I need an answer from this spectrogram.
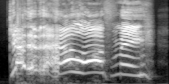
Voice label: tank pound, teen girl; player; survivor; voice

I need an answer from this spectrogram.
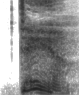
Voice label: reaction negative, voice, biker; Left 4 Dead 2; left4dead2 dlc3; survivor

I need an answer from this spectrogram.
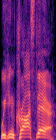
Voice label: misc directional, voice; gambler

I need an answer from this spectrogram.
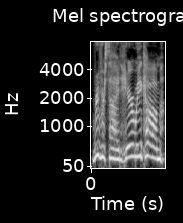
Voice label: finale truck end, teengirl, voice

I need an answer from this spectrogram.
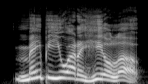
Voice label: player suggest health, survivor voice manager; Left 4 Dead 2; left4dead2 dlc3

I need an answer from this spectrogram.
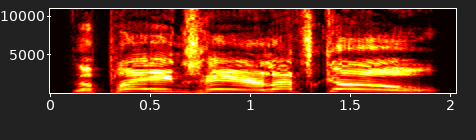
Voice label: arrive plane initial, survivor voice; Left 4 Dead 2; left4dead2 dlc3

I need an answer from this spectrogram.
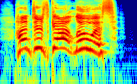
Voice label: hunter pounced, teen girl

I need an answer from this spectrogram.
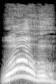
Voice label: fall short, survivor voice; manager; Left 4 Dead 2; left4dead2 dlc2

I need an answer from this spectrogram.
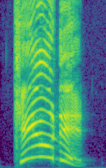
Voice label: kill confirmation, manager, survivor, voice; Left 4 Dead 2; left4dead2 dlc3

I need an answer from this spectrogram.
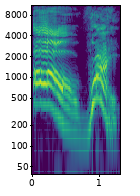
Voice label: reaction positive, manager, survivor, voice; Left 4 Dead 2; left4dead2 dlc2

